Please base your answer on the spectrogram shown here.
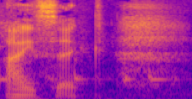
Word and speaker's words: Aizic: And Isaac is spelled AIZIC.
